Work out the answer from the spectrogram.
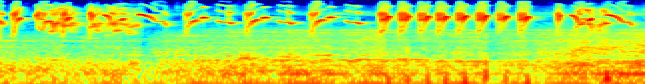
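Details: Ruby-cheeked sunbird in energetic, continuous song: rapid, very high, thin chirps and sharp downslurred notes, densely packed at first, then a quick regular run of clipped ticks and a final tangled burst. Low background hum.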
